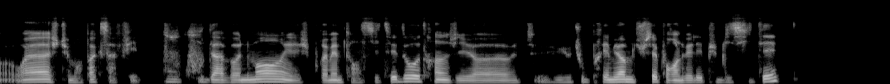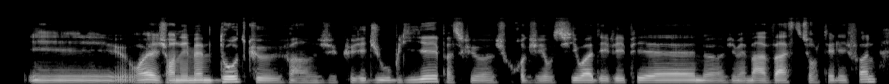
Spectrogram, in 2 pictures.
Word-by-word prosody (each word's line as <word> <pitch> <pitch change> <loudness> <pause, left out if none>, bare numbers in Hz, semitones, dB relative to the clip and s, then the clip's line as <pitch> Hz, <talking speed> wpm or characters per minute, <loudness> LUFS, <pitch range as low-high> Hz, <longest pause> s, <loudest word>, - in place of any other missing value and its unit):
ouais 115 +2 +3
je - - +2
te - - -2
mens 90 -1 -12
pas - - -2
que - - -2
ça - - 0
fait - - -10 0.2
beaucoup 115 -2 -6
d'abonnements 105 +4 +1
et 95 -3 -2
je - - -4
pourrais 100 - -3
même 100 0 +2
t'en 90 - -11
citer 100 +5 -2
d'autres 135 0 0
hein. 110 -1 +2
J'ai, 95 -1 -6
heu, 95 0 -4 0.3
YouT - - -18
YouTube 100 +1 -9
Premium, 115 +1 +2
tu - - -1
sais? 115 - +3
Pour 95 - -5
enlever 95 +1 +1
les 100 0 -4
publicités. 100 - 0 1.4
Et 95 -1 -2
ouais, 105 +1 +5
j'en 95 0 +5
ai 95 - +6
même 100 0 +5
d'autres 120 +6 +5
qu'enfin, 95 -2 -3
j'ai 90 0 -6
pu 95 - -5
j'ai 95 - 0
dû 95 +2 -1
oublier 105 +7 +2
parce - - -1
que, 95 - -6
heu, 90 -1 -5
je - - -3
crois 95 - -7
que 85 - -6
j'ai 90 - -2
aussi, 90 +2 +1
ouais, 100 0 +4
des 95 -1 -3
VPN, 100 +1 +1
heu, 90 0 -5
j'ai 90 - -10
même 90 0 -4
Avast 95 +1 +2
sur 95 - -1
le 90 - -12
téléphone 100 +5 -3
100 Hz, 200 wpm, -24 LUFS, 95-105 Hz, 1.4 s, ai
